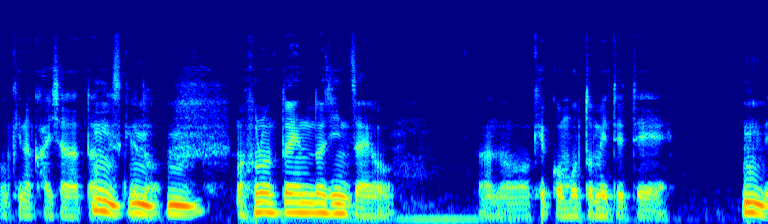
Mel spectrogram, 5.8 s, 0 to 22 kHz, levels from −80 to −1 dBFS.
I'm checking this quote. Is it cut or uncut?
cut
